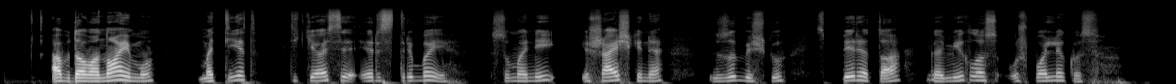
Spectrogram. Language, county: Lithuanian, Vilnius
